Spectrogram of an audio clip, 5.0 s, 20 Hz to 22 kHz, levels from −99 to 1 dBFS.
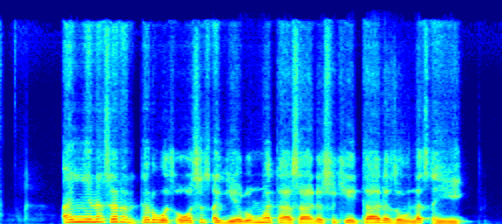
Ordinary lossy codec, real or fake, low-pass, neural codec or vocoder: none; fake; none; autoencoder, 48 kHz, 32 numbers a frame, DAC-VAE, trained on Japanese speech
